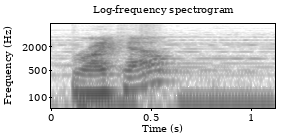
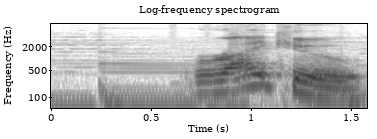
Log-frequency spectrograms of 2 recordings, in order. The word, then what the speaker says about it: Raikou: Raikau? No. Uh-oh. No. Oh, did I say it wrong? Raikou. Oh, well there you go. It's like erase the first R and A and put an H there.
